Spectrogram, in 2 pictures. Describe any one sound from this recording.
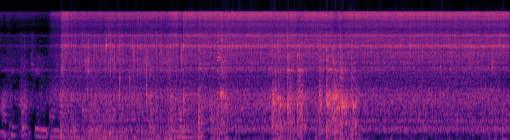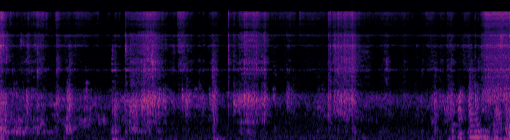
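Dishes clink softly against the sink.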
